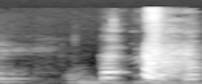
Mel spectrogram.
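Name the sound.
sneeze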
